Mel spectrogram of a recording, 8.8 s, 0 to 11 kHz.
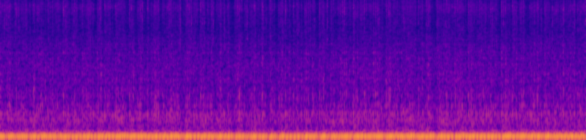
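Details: Moonshiner V8 truck at its first start in 10 months, after an overhaul following a crash: a deep, steady idle with an even lope and no knocks or misses. The temperature gauge is not working and a radiator leak is suspected; normal idle.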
